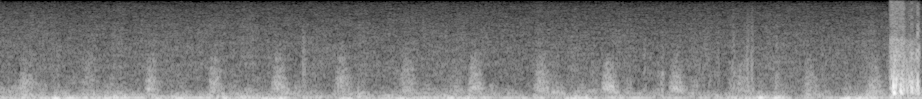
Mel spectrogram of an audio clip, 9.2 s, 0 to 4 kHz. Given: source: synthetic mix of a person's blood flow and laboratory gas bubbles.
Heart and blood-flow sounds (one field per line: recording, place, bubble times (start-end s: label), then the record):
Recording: Doppler ultrasound of blood flow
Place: subclavian vein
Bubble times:
8.88-9.20 s: bubbles
From the record:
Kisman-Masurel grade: 223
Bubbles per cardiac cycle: several, 3 to 8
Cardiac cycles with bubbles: 10 to 50%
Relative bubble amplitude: loud (0.450 to 0.775)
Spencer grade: 2 (many but less than half of the cardiac periods contain bubble signals, singularly or in groups)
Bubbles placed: anywhere in the cardiac cycle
